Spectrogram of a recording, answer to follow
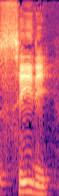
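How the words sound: It is said in an American accent. "Em inglês americano"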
